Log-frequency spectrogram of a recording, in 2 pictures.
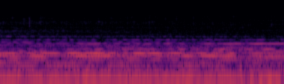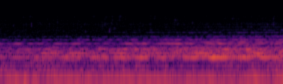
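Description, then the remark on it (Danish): Soft, steady rain patters continuously on a surface, a gentle wash of small drops with no pauses, heard alone without any voices. “Regnen og de blide dråber har forvandlet sit følelsesenergi til kærlighed og fred i dit indre.”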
